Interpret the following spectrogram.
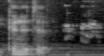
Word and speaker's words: Keneteu: Is it Keneteu? Keneteu? It's actually Keneteu.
